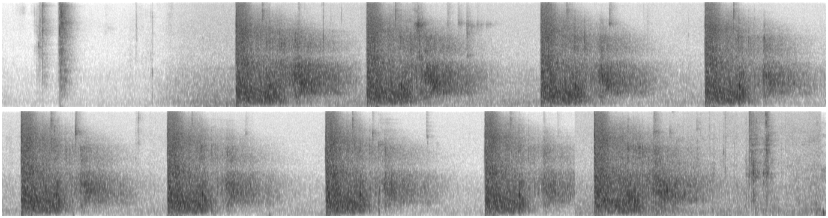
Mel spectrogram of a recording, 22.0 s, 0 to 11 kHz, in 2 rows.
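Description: Sharp shots from a Ruger Mark IV .22 LR pistol fired at a 25-metre range, about ten loud cracks at roughly two-second intervals, each followed by a short echoing decay, with no talking.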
